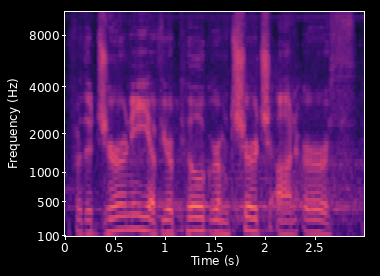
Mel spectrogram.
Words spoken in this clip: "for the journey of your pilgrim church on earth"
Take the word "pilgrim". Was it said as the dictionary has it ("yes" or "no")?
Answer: yes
